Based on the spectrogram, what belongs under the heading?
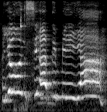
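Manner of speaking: loud, high, drawn-out cheer; excited shout-out. Real, not acted. Delighted streamer spots a viewer to greet, excited shout. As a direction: call the name out loudly, stretching it.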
